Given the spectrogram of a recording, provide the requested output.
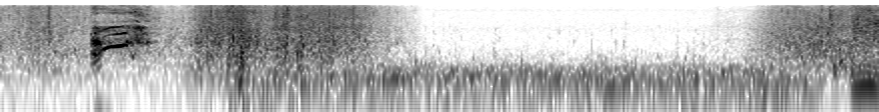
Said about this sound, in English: And then the characters dip underwater and you hear it like glug and it's just, it's wild. It's really cool.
